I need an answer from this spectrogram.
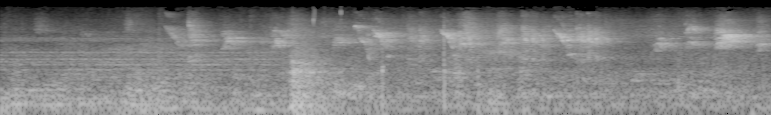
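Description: Small birds chirping over and over, in many short falling chirps, with one sharp knock about three seconds in.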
